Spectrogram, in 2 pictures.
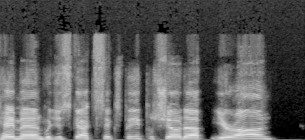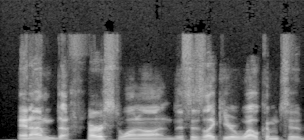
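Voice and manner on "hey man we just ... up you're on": high, raised door guy's call. Retold or imitated. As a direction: summon the next comic to the stage. Door guy calls comedian to stage.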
